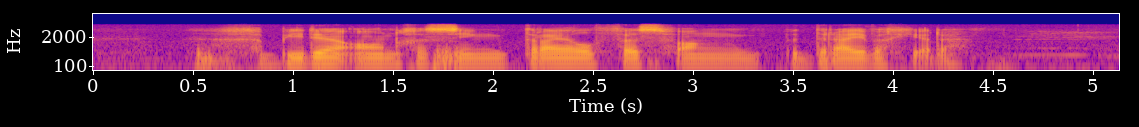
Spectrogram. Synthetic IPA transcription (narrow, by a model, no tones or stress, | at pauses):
χəbidəʔɑːnχəsiŋtrɛjəlˠfəsfɐ̰ŋb̥ədrəjvəχhḭədə̰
